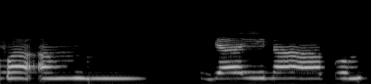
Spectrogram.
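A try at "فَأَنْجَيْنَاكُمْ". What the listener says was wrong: jainakum jangan terlalu terangkat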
